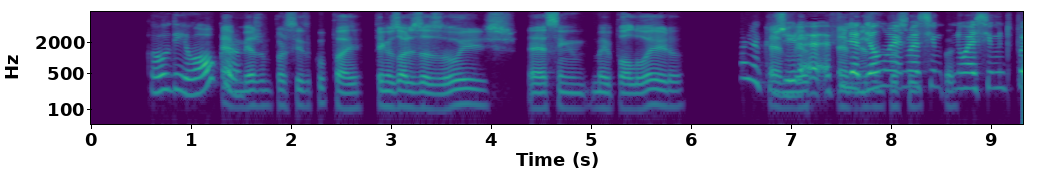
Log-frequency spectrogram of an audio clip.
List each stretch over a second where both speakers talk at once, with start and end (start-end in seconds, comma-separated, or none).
6.8-8.7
